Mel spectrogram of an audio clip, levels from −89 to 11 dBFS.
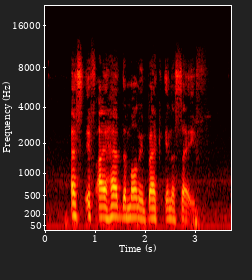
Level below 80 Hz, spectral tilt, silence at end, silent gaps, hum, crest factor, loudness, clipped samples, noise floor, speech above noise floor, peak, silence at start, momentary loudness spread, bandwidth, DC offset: -58 dBFS; -5.5 dB/octave; 0.65 s; none; none; 16 dB; -29 LUFS; under 0.1%; -61 dBFS; 33 dB; -14 dBFS; 0.55 s; 11 LU; 11.5 kHz; under 0.1%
